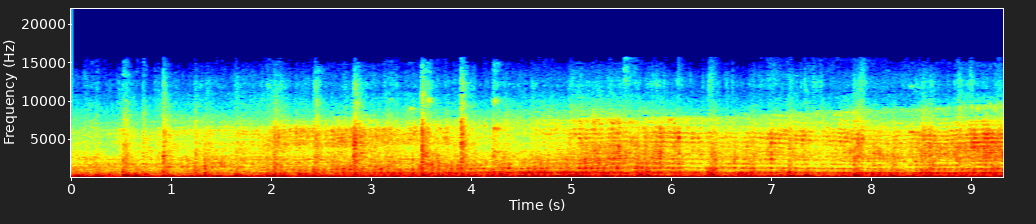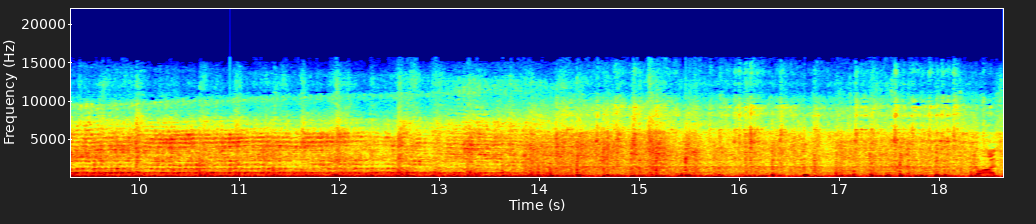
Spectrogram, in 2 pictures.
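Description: The Kohat Express passenger train runs along the Golra Sharif to Basal Junction branch line in Pakistan, a loud continuous rumble with rhythmic clickety-clack of wheels on rails and a droning engine, heard from inside.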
